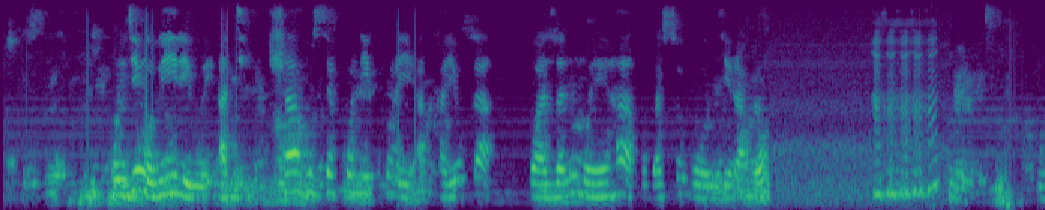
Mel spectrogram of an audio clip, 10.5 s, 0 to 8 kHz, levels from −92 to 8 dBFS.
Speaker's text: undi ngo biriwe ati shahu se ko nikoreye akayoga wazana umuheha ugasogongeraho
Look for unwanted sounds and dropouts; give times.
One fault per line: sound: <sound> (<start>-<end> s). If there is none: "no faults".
sound: laugh (8.7-9.4 s)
